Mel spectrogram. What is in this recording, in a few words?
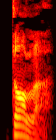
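"dollar", British English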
